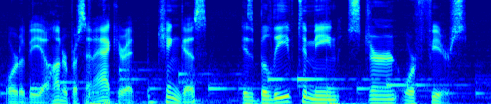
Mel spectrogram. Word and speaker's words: Genghis: While most Westerners say Genghis with a hard G, that's incorrect. In Mongolia, the G is soft, so it's actually pronounced like this, Chinggis.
